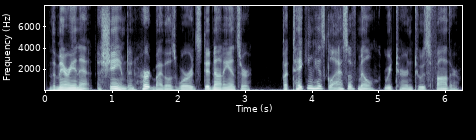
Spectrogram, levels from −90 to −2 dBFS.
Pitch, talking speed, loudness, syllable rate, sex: 120 Hz, 200 wpm, -20 LUFS, 5.7 syllables/s, male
